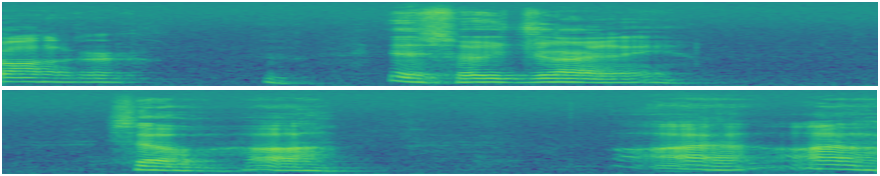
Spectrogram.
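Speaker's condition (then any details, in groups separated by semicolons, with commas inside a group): ALS; bulbar onset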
